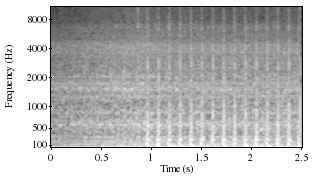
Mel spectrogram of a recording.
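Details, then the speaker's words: Chevrolet Corsa Classic at idle: rapid, rhythmic frog-like croak, about seven pulses a second, growing louder, from a torn EVAP canister hose near the purge valve; fixed by cutting and refitting the hose. "Olha onde é o defeito pessoal no filtro aqui do canister a mangueira que é rasgada e aí ó muita gente até já pensando em trocar a válvula de plug aqui ó o barulho saindo nela também"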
